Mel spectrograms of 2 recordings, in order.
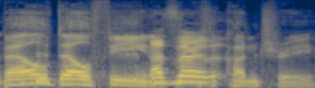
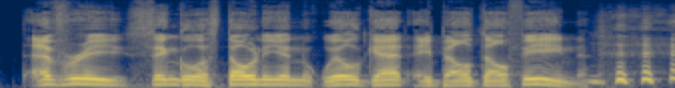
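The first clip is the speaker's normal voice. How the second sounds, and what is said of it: Imitates a prime minister's voice. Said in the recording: “my Estonian prime minister impersonation.”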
